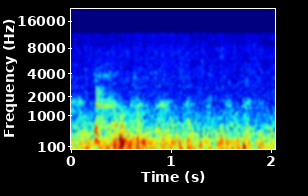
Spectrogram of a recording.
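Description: Steady rain with a low rumble of thunder.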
